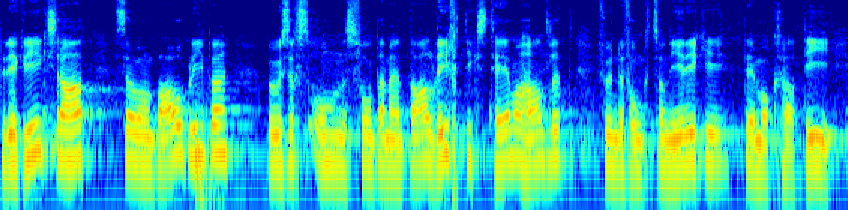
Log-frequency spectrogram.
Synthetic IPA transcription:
d̪̥əɾɛɡiːɪksɾaːt | sœwɑmbɑwbliːbə | ʋɵlsɪχsʊməsfʊndɑmɛntɑːlʋɪχtɪkstʰeːmɑɦɑnd̪lətfʏɾnəfʊŋkt͡sjɔniəɾiɡid̥ɛmokʰɾɑt̪iː

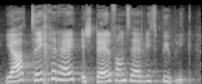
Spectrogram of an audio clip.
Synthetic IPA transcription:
jɑːtsɪχəɾhɛɪtɪʃtɛɪlfɔmsɛɾvispyb̥lik

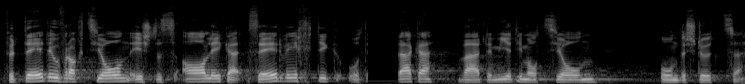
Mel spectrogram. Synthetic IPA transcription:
fʏɾteːdɛufɾɑkt͡sjoːnɪʃd̥ɑsɑːlɪɡ̥əseːɾʋɪχtɪɡ̥ʊd̥ɛsvæɡ̥əvæːɾdəmiːɾdimɔt͡sjoːn | ʊnd̪əʃtʏt͡sə̰

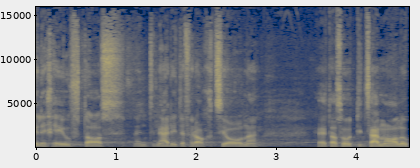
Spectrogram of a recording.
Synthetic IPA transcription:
ɪlɪχhɪlft̚d̥ɑːs | ɛnd̪ənæːɾidəfɾɑkt͡sjoːnə | d̥ɑshɔt̪it͡sæːmɑːlu

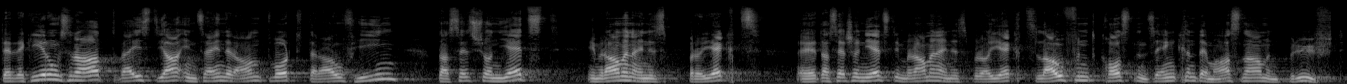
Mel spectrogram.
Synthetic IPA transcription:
d̥eːɾːɛɡiːɾʊŋsʁaːtvaɪstjaːɪnzaɪnəɾʔantv̥ɔɾtd̥aʁaʊfhɪːn | d̥asɛsʃoːnjɛt͡st | ɪmʁaːmənaɪnəspʁojɛk | dɑseːɾʃoːnjɛt͡stɪmʁaːmənaɪnəspʁojɛktslaʊfən̩tkʰɔstən̩zɛŋkʰəndəmaːsnaːmənpryːft

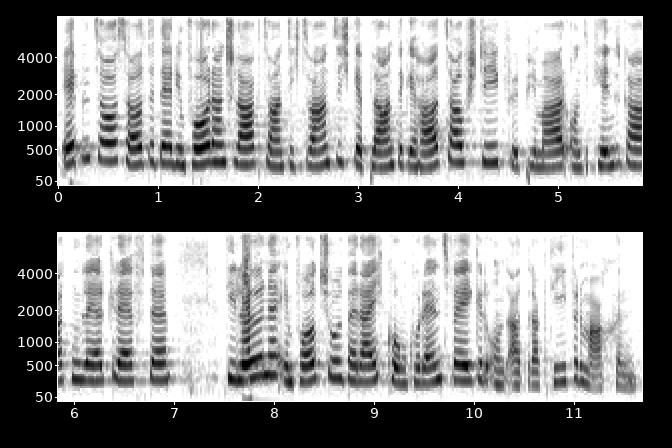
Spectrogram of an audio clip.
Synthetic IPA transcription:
ʔeːbn̩zoːzɔltədeːɾɪmfoːɾanʃlaːkt͡sv̥ant͡sɪçt͡sv̥ant͡sɪçɡ̥əplaːntəɡəɦaltsaʊfʃtiːɡfyːpʁimaːɾʊntkʰɪndəɡaːtn̩leːɾkʁɛftə | d̥iːløːnəʔɪmfɔlksʃuːlbeʁaɪçkʰɔŋkuʁɛnt͡sfɛːɪɡəɾʊ̰nda̰t̪ʁɑktʰiːfəɾmaxən

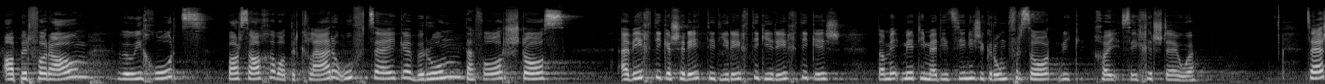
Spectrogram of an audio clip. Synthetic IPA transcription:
ʔɑb̥əɾfɔɾɑləmʋɵlɪχχʊɾt͡s | pɑːɾsɑχəʋɔt̪ɛɾkʰlæːɾəuft͡sɛɪɡəʋəɾʊmd̥̪æfɔːrʃtoːs | ʔəvɪχtiɡəʃɾɪtːidiːɾɪχtiɡiɾɪχtiɡɪʃd̥ɑmɪtmɪːɾd̥imɛd̪it͡siːniʃəɡɾʊntfəɾsɔɾɡniɡχœʏsɪχːəɾʃtɛwə | t͡sɛː

